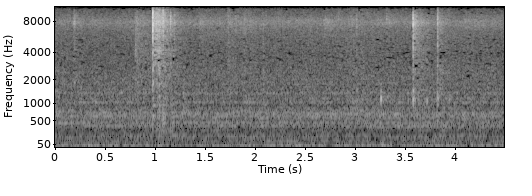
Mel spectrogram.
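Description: Steady background hum from a fan, with a sharp plastic crackle about a second in and two short clicks near the end as a plastic yogurt cup is squeezed over the salad bowl.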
